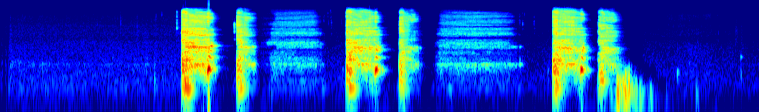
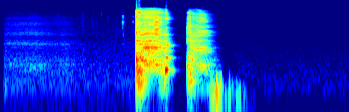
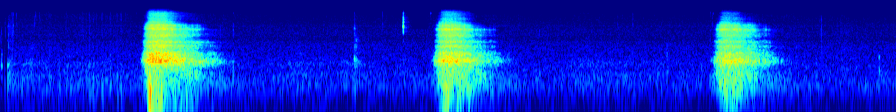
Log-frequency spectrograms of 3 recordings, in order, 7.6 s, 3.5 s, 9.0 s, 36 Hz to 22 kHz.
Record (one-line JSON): {"three_cough_length": "7.6 s", "three_cough_amplitude": 32767, "three_cough_signal_mean_std_ratio": 0.29, "cough_length": "3.5 s", "cough_amplitude": 32768, "cough_signal_mean_std_ratio": 0.28, "exhalation_length": "9.0 s", "exhalation_amplitude": 9802, "exhalation_signal_mean_std_ratio": 0.29, "survey_phase": "beta (2021-08-13 to 2022-03-07)", "age": "18-44", "gender": "Female", "wearing_mask": "No", "symptom_cough_any": true, "symptom_sore_throat": true, "symptom_headache": true, "symptom_change_to_sense_of_smell_or_taste": true, "symptom_other": true, "symptom_onset": "4 days", "smoker_status": "Current smoker (e-cigarettes or vapes only)", "respiratory_condition_asthma": false, "respiratory_condition_other": false, "recruitment_source": "Test and Trace", "submission_delay": "2 days", "covid_test_result": "Positive", "covid_test_method": "RT-qPCR", "covid_ct_value": 24.9, "covid_ct_gene": "ORF1ab gene", "covid_ct_mean": 25.0, "covid_viral_load": "6100 copies/ml", "covid_viral_load_category": "Minimal viral load (< 10K copies/ml)"}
